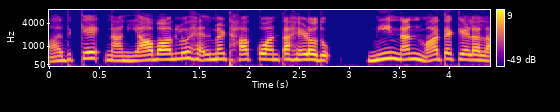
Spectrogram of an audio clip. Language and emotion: Kannada, angry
